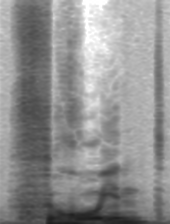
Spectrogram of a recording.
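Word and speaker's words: Freund: الاي او تنطق اوي اوي، زي كلمة فغويند.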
